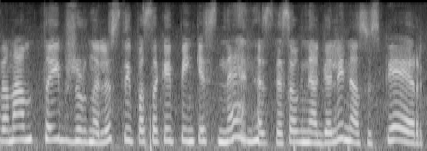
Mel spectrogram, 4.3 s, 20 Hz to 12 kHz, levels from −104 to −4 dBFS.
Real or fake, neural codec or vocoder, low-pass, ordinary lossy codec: real; none; 10.8 kHz; AAC, 48 kbps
